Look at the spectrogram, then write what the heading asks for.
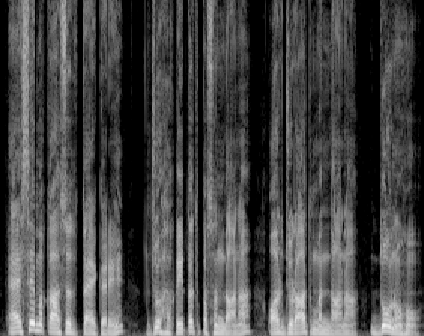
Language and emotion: Urdu, neutral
